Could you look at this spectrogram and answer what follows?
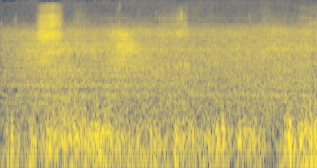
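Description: Airliners at Boston Logan airport, including Delta and Lufthansa jets, produce a distant steady engine roar mixed with light wind noise, faint and continuous, without talk.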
